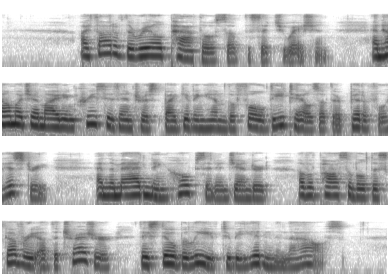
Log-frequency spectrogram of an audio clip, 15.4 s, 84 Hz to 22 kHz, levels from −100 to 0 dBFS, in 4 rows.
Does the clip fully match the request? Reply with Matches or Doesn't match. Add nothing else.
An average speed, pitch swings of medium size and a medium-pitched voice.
Matches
